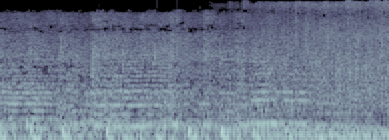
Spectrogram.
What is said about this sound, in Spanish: Ha empezado a llover en Tarragona. La tormenta vacía las calles.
